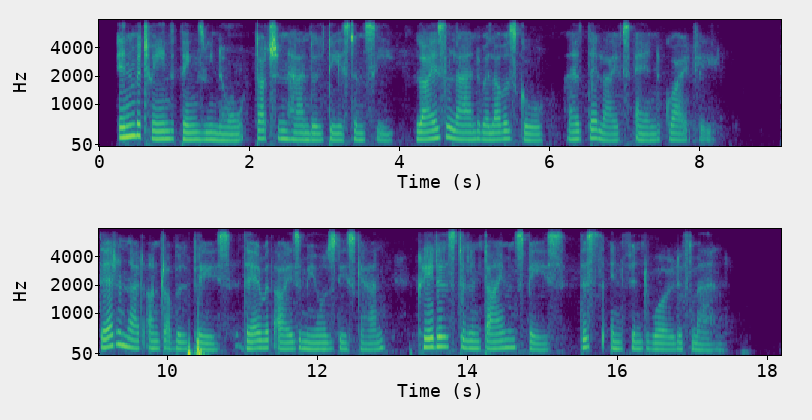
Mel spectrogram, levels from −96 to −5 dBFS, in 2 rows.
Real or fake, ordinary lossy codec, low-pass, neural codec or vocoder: real; Opus, 24 kbps; 7.2 kHz; none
